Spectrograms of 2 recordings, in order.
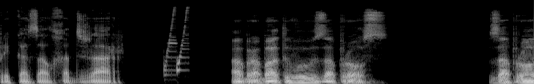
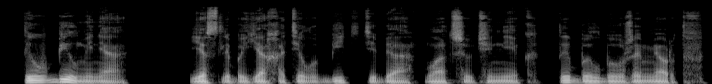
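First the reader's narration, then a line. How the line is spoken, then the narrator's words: Calm objection. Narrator (Russian): спокойно возразил Эрхард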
